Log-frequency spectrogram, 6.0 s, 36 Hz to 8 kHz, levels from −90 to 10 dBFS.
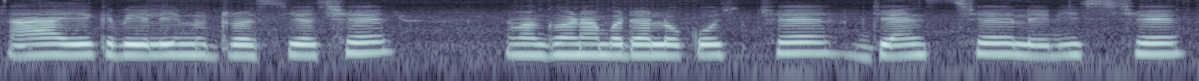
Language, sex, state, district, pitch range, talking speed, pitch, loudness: Gujarati, female, Gujarat, Valsad, 210-225 Hz, 140 wpm, 215 Hz, -14 LUFS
